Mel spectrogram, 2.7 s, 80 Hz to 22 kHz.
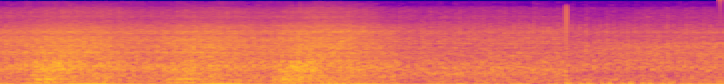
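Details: BMW F850 GS twin cruising on a short ride: steady, coarse low engine drone under wind with no knocks or ticks. The owner dislikes the engine noise as too rough, but it is the engine's normal character.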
